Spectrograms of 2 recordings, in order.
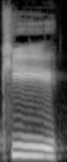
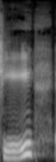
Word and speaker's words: Qi: Like, if for those of you who don't know, Key is actually pronounced Chi. It's a Mandarin word.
